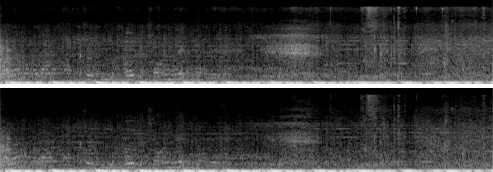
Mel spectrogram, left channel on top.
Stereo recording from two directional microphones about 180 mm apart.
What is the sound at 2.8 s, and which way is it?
Music, 5° right (ahead or behind).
